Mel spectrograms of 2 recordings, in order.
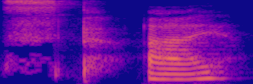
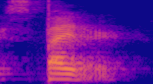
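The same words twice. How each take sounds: First: "sp-I-d-er" in pieces, sp, long i, d, er; sounded out. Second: Said in the usual way. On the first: Shown as a demonstration. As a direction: tap out "sp-I-d-er" with gaps. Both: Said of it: "So two syllables".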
